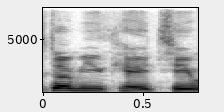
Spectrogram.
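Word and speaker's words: WKTP: It is WKT with a silent P at the end.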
